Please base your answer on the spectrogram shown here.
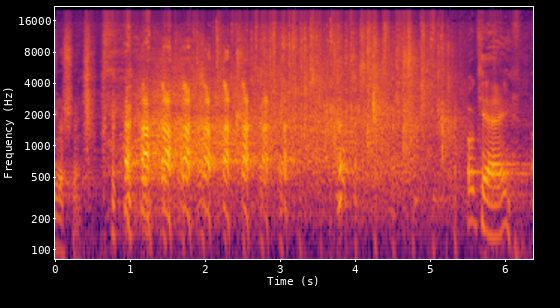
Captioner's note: laughing; audience applauding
